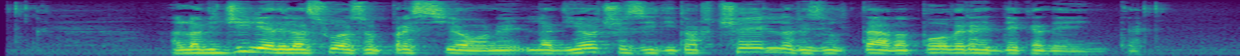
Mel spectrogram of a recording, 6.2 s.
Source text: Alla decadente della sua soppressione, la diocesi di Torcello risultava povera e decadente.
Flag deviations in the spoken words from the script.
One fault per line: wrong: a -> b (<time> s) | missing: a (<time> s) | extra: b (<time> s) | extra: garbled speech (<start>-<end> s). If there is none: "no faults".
wrong: decadente -> vigilia (1.0 s)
